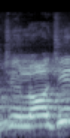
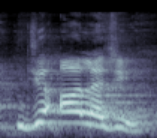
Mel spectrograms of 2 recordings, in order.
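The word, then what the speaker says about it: geology: जूलॉजी, जूलॉजी, बायोलॉजी, यही subject तो होते हैं ना, लेकिन इसको हम जूलॉजी नहीं बोलेंगे, इसका जो सही प्रोनाउंस है वो है जियोलॉजी, जियोलॉजी।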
